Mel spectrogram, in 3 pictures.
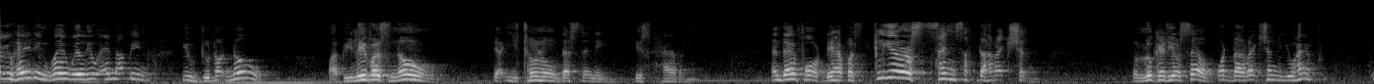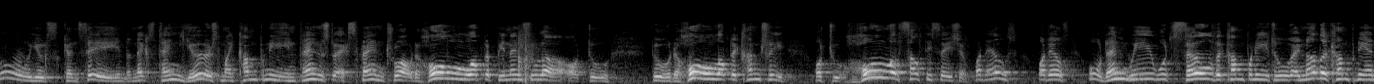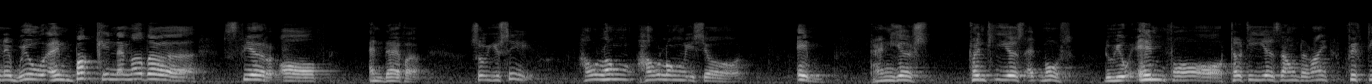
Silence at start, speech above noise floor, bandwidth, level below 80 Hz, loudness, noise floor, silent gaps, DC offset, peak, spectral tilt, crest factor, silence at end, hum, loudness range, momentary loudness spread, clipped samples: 0 s; 28 dB; 7.8 kHz; -54 dBFS; -24 LUFS; -52 dBFS; none; under 0.1%; -2 dBFS; -6.5 dB/octave; 22 dB; 0 s; none; 6 LU; 15 LU; under 0.1%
